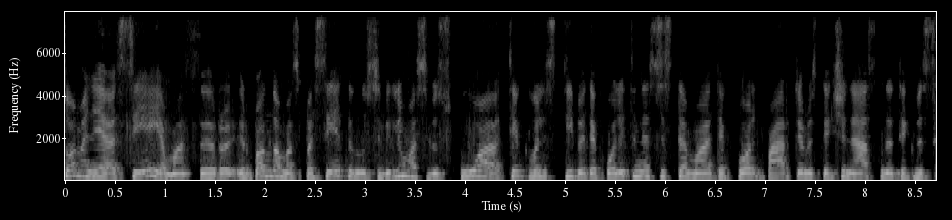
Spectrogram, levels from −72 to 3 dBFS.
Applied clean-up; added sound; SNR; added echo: neural mask model RNNoise.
